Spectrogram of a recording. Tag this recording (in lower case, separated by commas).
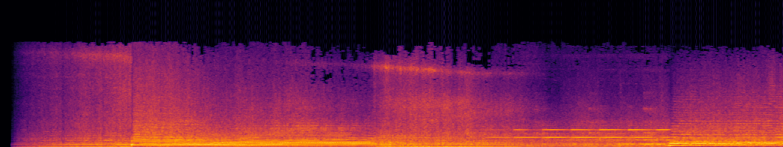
train horning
